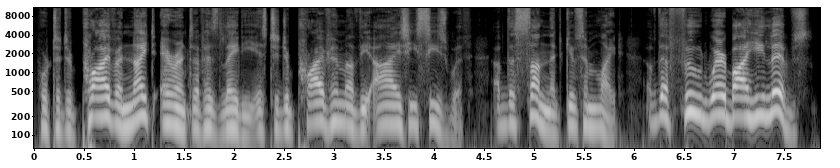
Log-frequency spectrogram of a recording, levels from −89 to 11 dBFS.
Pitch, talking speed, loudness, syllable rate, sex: 145 Hz, 245 wpm, -18 LUFS, 5.8 syllables/s, male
